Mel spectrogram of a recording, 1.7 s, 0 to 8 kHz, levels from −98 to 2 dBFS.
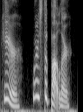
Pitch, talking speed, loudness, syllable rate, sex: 255 Hz, 145 wpm, -21 LUFS, 6.0 syllables/s, female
